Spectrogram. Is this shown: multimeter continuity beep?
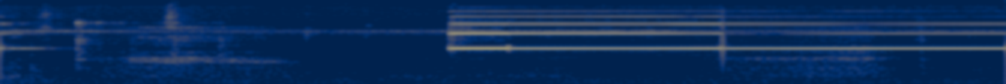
yes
